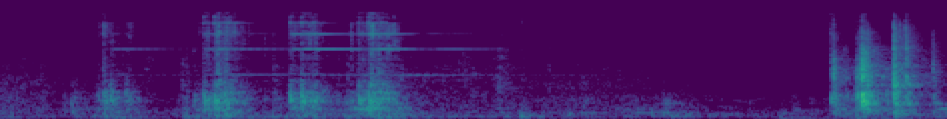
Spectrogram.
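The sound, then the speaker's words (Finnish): A few bright metallic clatters and a ringing tone, then a short pause before a sharp rattle and clunk of a front door being opened by a woman. “se samankuuloinen nainen kuin puhelimessa, avaa oven.”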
